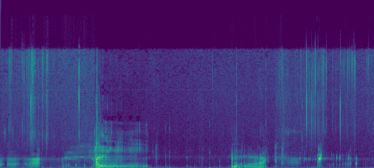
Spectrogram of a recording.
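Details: Loud stomach growling: two long rumbling gurgling bursts with quieter bubbling between them. Bowel sounds (borborygmi).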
